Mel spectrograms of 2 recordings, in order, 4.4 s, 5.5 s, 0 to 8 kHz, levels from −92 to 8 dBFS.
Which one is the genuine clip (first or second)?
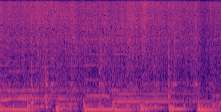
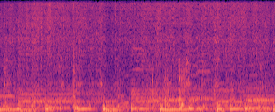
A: first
